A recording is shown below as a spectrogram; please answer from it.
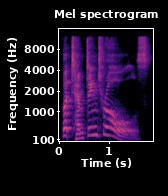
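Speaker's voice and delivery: high, very slow ominous clown. Acted. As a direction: draw it out like a spooky clown. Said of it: "Rococo responds".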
